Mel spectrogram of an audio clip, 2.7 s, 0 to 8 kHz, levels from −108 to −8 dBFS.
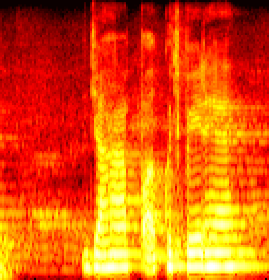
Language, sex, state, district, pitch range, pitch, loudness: Hindi, male, Bihar, Patna, 135-150 Hz, 145 Hz, -14 LUFS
